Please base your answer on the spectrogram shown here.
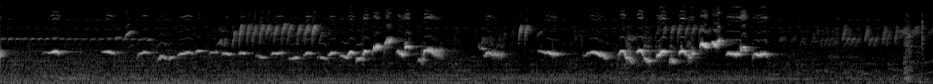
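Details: Fighter-provoking white-rumped shama song with imitated cililin and canary roll material; quick chattering whistle sequences with harsh buzzy bursts mixed in, stopping abruptly near the end.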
